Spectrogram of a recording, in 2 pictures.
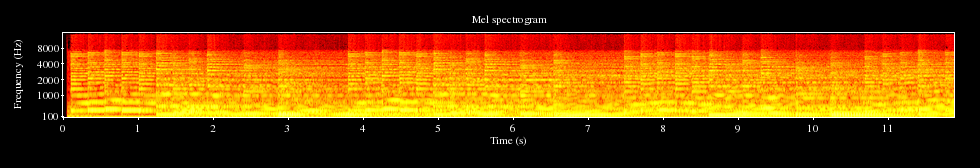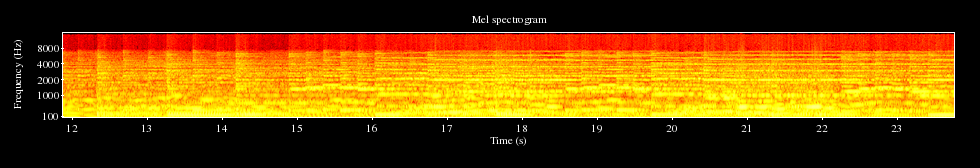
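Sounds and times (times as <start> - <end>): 
romantic tone: 0.1 - 23.7.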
